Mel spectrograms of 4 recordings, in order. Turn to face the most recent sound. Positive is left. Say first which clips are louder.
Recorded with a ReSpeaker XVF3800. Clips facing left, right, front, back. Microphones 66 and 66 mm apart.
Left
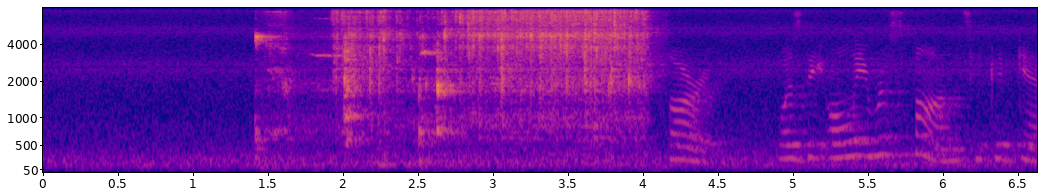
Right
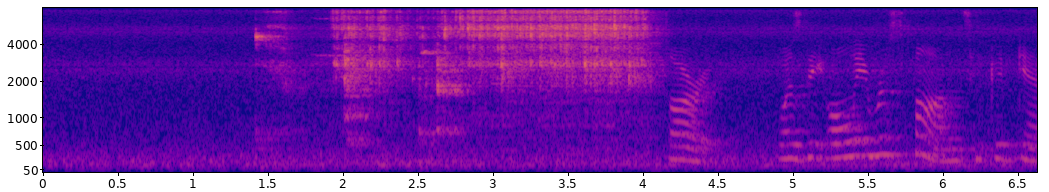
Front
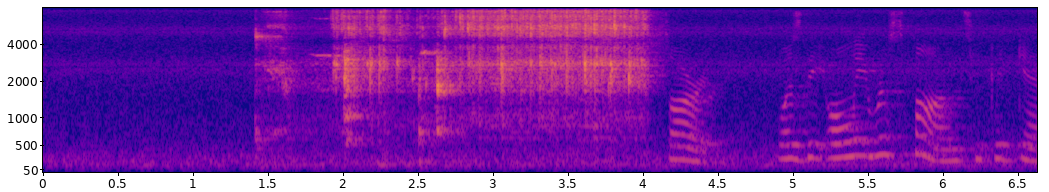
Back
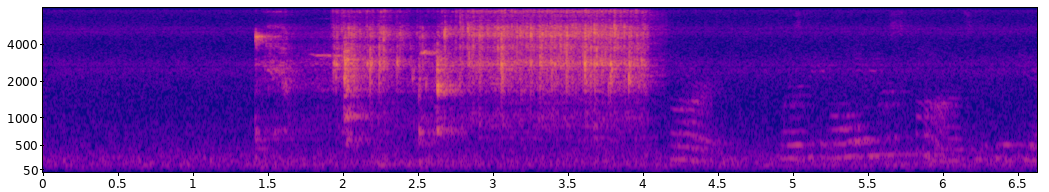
# even, front 9 dB
turn(degrees=0)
